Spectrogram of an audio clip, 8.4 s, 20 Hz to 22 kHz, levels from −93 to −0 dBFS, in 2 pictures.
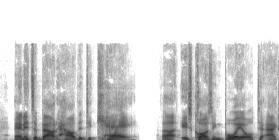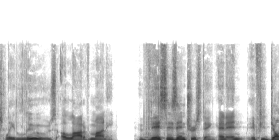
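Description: Nothing here sounds broken, and the quiet gaps between phrases that drop to silence and come back in time for the next sound are just the system going quiet between phrases.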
